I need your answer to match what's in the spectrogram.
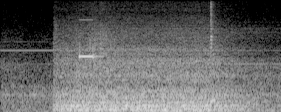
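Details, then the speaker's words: Nissan Titan cabin blower after replacing the automatic climate control resistor and blower motor: it clicks on and settles into a steady, even rush of air at intermediate speed, now working normally. "So you can hear it clicking on and off, and it's blowing at intermediate amounts, so that's nice."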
